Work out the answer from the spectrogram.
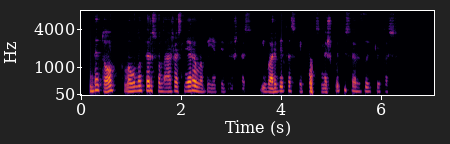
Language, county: Lithuanian, Vilnius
